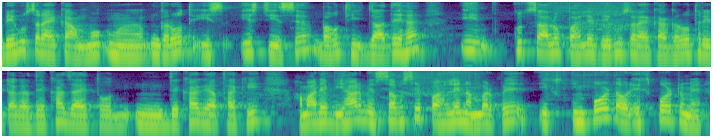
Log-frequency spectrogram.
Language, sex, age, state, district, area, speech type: Hindi, male, 18-30, Bihar, Begusarai, rural, spontaneous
